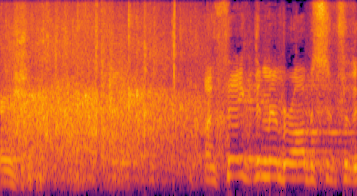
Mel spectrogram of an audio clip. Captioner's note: some Applause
